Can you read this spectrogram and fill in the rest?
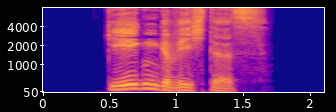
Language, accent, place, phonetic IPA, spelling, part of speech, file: German, Germany, Berlin, [ˈɡeːɡn̩ɡəˌvɪçtəs], Gegengewichtes, noun, De-Gegengewichtes.ogg
- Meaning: genitive singular of Gegengewicht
